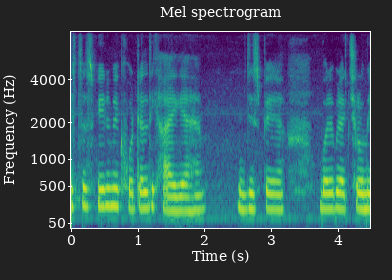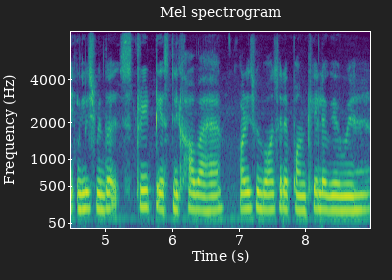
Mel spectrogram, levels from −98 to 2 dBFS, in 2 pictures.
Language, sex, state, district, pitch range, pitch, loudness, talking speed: Hindi, female, Bihar, Vaishali, 190-205 Hz, 195 Hz, -13 LUFS, 195 wpm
